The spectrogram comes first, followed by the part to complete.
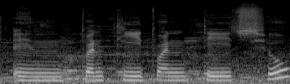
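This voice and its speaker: A woman of medium pitch with an Italian accent, music in the background. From Italy, Rome. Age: 20s. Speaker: musician. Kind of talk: interview.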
